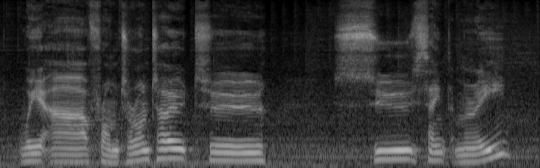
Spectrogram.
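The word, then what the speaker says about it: Sault Ste. Marie: are from Toronto to sue St Marie which is not how it's spell but anyway that's different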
